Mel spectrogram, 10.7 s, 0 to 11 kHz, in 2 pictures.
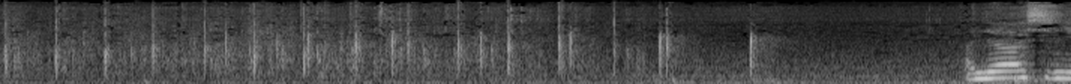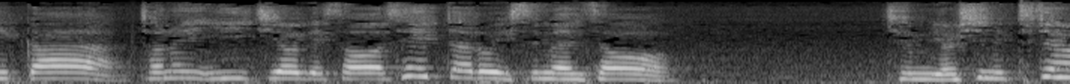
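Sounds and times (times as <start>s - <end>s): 
audience applause welcoming a speaker: 0.0s - 3.9s
speech: 4.8s - 8.8s, 9.8s - 10.7s.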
